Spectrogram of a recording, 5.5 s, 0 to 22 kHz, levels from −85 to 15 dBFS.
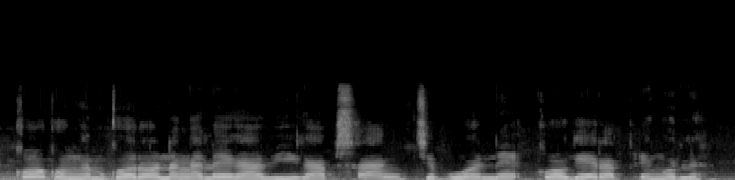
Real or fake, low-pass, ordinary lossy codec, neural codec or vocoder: real; none; none; none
